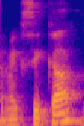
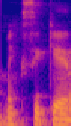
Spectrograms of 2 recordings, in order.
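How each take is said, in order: First: মেক্সিকা ending in an open nasal "kaa", no N; মেক্সিকা with the final N silent; masculine nasal ending. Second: মেক্সিকেন ending in "ken", N sounded; মেক্সিকেন, lower and softer, ending "-ken"; feminine -aine ending. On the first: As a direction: say মেক্সিকা rising on the last vowel. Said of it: "আর এখানে কি". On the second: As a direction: say মেক্সিকেন softly with a closed final N. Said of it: "মেক্সিকেন হবে". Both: Shown as a demonstration.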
